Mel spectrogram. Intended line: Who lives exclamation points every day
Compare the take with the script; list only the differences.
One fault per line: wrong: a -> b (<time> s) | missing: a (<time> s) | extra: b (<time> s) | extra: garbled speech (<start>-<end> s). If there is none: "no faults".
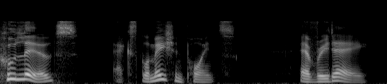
no faults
